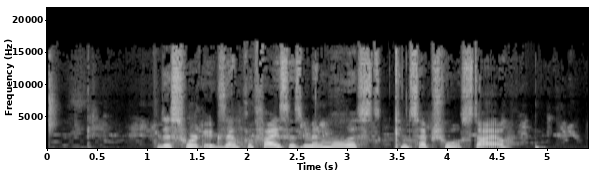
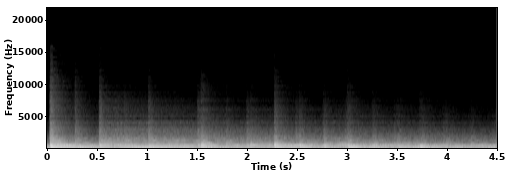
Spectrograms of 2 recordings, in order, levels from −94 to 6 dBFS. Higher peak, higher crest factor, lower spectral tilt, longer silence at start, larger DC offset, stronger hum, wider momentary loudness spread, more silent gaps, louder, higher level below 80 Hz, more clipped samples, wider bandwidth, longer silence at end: about the same, -2 dBFS vs -4 dBFS; about the same, 20 dB vs 16 dB; second, -2.5 dB/octave vs -10.5 dB/octave; about the same, 0 s vs 0 s; neither; neither; first, 16 LU vs 5 LU; neither; about the same, -20 LUFS vs -22 LUFS; first, -48 dBFS vs -54 dBFS; neither; first, 17 kHz vs 6.4 kHz; first, 0.15 s vs 0 s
